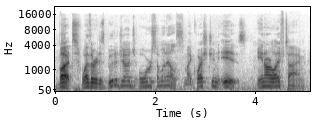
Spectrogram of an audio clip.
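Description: A man hosting a casual chat podcast, introducing segments and asking questions in an upbeat, brisk way. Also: a little high, animated. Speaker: podcast host.

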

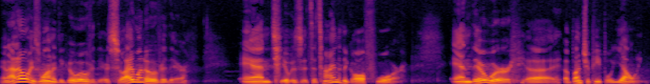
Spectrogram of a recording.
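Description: A man's voice: very animated, moderate pace, darkish tone. A middle-aged pastor from the United States telling a story in a conversational sermon, questioning his listeners and acting out the quoted voices. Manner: conversational, asks the congregation questions; acts out quoted voices with big pitch jumps.

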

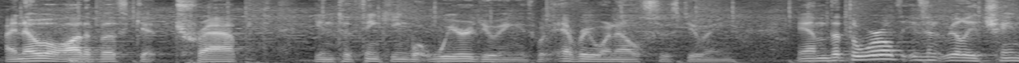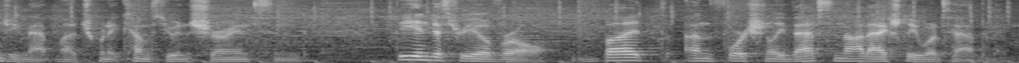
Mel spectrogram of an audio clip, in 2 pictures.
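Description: A man hosting a solo explanatory podcast, talking in a measured, instructive way. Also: on the low side, lively intonation, soft background music. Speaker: podcast host.

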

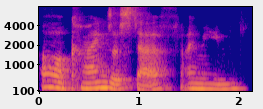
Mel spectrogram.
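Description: A woman with a fairly low voice chats as a podcast guest. She tells stories in an easy, amused way, and her voice rings around an echoey room. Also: steady tone, slow pace, darkish tone. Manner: chatty, storytelling, easily amused. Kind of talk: casual chat.

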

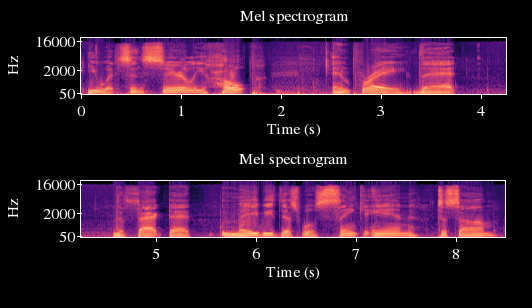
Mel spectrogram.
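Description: A man co-hosting a radio show, talking casually about politics in a halting way that repeats phrases. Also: mid-range voice, a little mellow, no echo.

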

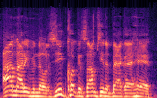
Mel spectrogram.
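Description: Male podcast co-host, casual storyteller, slightly higher voice, faint music under the talk. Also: racing. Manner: loose anecdotal storytelling with profanity and slang.

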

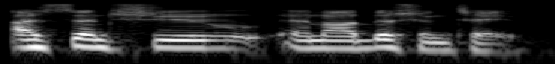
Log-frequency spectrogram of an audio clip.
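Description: A man co-hosts a podcast from his home in Florida, chatting casually and rambling with many restarts and fillers. His voice is medium-pitched at a moderate pace, in a muffled recording without echo.

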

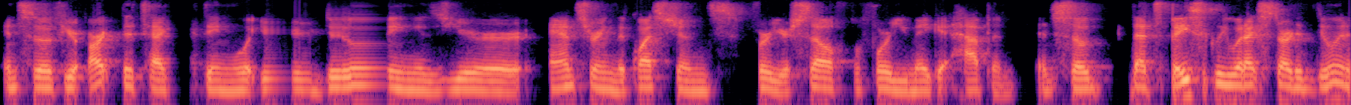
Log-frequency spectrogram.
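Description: In a relaxed, casual interview, a Cuban-born man in his thirties with a very deep voice tells his story as a guest. He speaks earnestly and often restarts phrases while building his points. The audio sounds a little dull and lo-fi.

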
